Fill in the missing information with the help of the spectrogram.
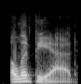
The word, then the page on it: Olympiad: American English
